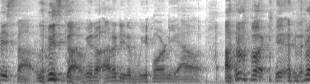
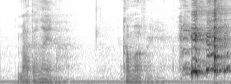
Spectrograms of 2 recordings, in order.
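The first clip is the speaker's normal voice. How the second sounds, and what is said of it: Sexy put-on accent. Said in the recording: “in her little sexy accent”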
